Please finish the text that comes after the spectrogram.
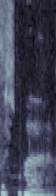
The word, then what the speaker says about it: poussoir: Poussoir. But you have to say it like that in a French way.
